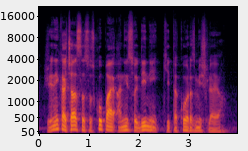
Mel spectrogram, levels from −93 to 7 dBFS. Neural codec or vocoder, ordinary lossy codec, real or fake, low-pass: vocoder, 44.1 kHz, 128 mel bands, Pupu-Vocoder; none; fake; 19.8 kHz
